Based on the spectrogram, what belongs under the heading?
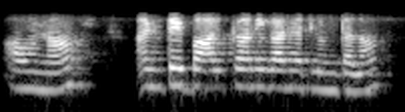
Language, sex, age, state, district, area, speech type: Telugu, female, 18-30, Telangana, Yadadri Bhuvanagiri, urban, conversation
